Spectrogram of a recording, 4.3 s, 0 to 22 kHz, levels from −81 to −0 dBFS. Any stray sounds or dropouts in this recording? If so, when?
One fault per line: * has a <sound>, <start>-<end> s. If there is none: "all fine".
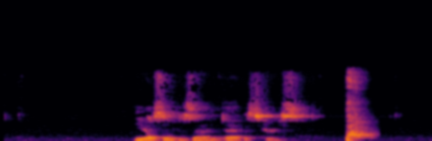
* has a bark, 3.4-3.8 s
